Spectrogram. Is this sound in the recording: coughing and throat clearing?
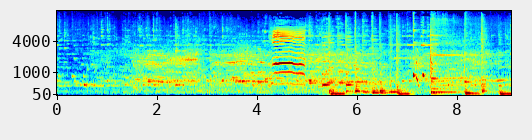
no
